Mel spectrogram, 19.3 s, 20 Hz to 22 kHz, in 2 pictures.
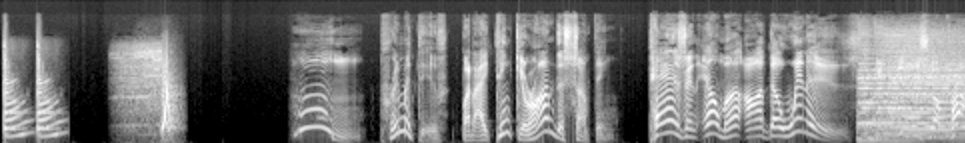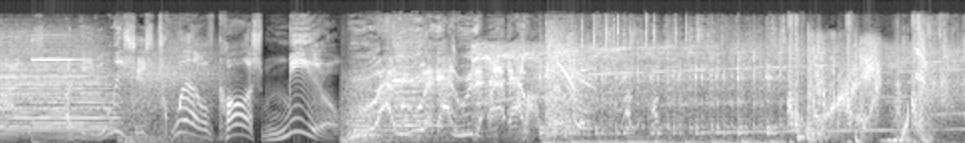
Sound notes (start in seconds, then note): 13.8 exclaiming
